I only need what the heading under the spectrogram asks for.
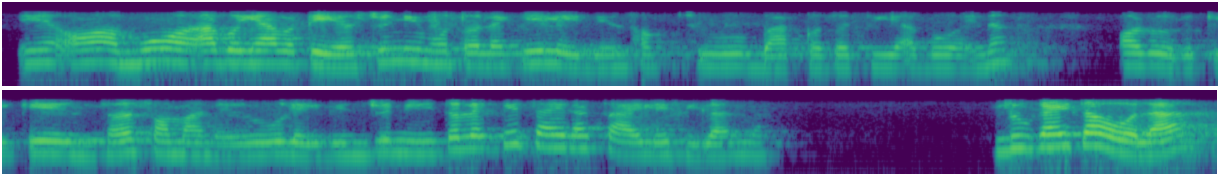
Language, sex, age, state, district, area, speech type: Nepali, female, 18-30, West Bengal, Kalimpong, rural, conversation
